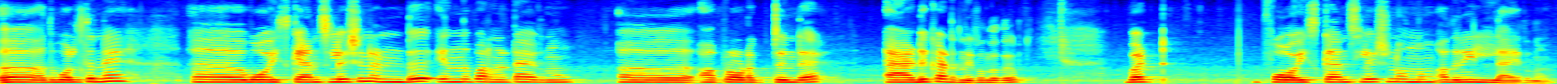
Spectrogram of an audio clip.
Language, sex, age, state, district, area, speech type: Malayalam, female, 18-30, Kerala, Thrissur, urban, spontaneous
